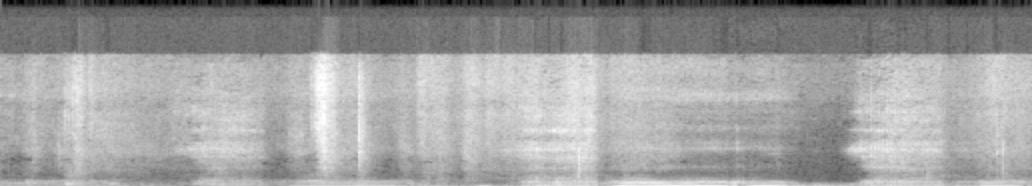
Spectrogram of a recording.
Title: Boerboel puppies fast asleep snoring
